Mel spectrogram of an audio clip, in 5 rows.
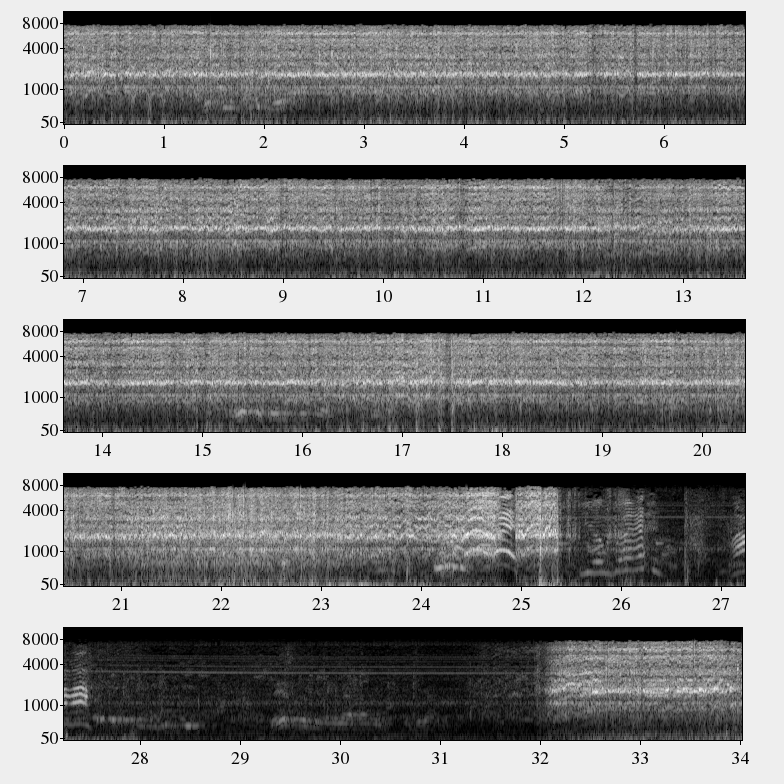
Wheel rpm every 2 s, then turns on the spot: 220, 230, 230, 230, 230, 220, 220, 230, 240, 230, 230, 210, 100, 0, 0, 10, 160.
none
